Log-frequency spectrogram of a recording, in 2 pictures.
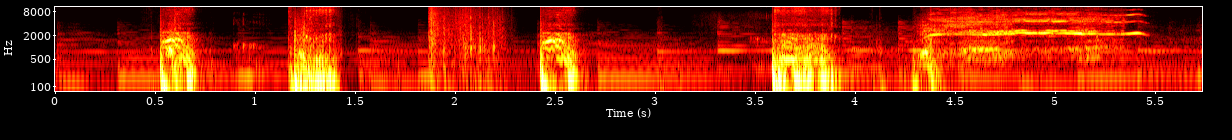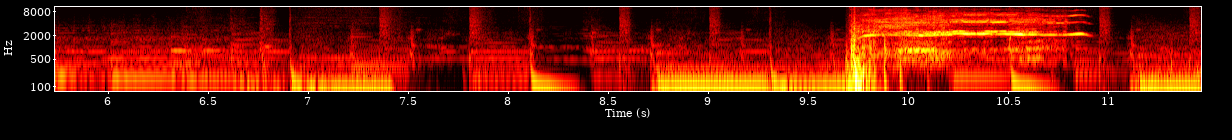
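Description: A horse in the Minecraft video game neighs in long, loud whinnies, heard twice amid sharp percussive game hits and a low sustained background tone.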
